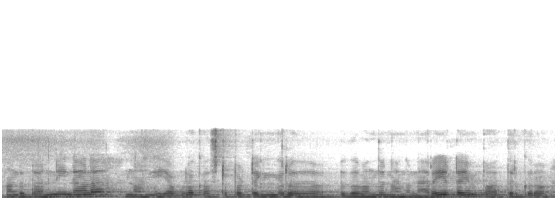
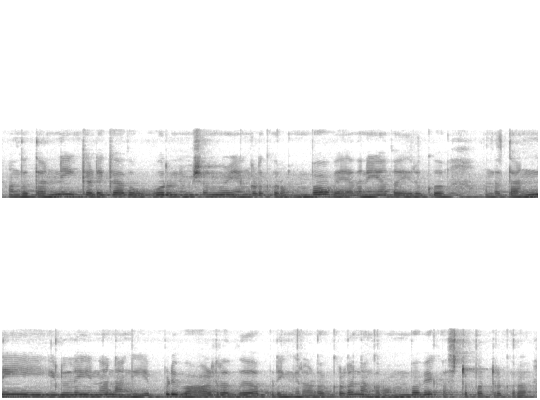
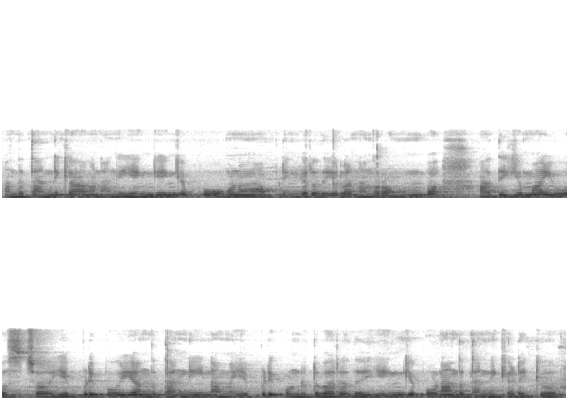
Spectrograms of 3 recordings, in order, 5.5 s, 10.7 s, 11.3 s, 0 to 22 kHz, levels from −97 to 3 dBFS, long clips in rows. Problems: none marked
